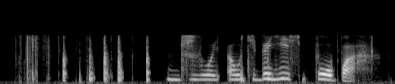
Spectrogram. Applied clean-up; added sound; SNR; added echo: neural diffusion model UNIVERSE++.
